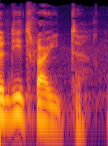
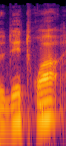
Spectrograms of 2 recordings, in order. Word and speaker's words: Detroit: Alors, rien à voir avec Benny Carter, mais c'est quand même une musicienne noire américaine de la région de Detroit, ou de Détroit, si on veut le prononcer à la française.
